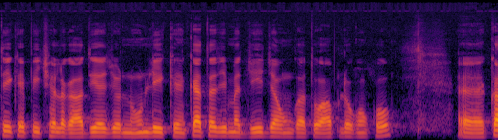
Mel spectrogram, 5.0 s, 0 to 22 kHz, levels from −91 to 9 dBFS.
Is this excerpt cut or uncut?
uncut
